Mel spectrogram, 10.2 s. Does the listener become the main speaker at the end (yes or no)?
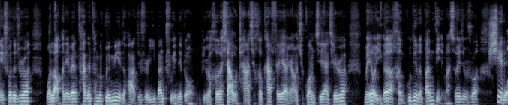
no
